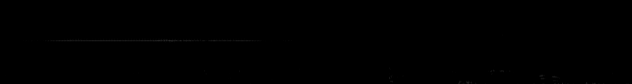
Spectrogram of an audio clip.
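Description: Near silence: faint arena room tone, with a faint steady high tone lasting about three seconds at the start and a few faint ticks near the end.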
